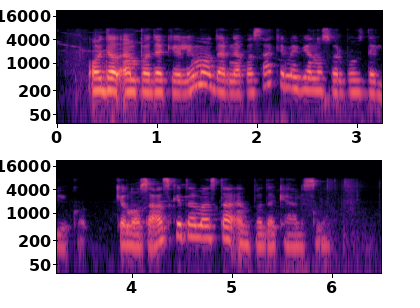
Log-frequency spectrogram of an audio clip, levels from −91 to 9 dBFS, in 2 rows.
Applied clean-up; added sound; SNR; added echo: neural separator model SepFormer DNS4.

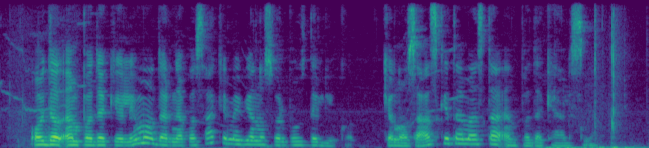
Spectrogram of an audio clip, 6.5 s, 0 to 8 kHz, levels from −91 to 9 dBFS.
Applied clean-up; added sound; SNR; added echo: none; Slam; 17 dB; none.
